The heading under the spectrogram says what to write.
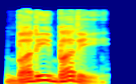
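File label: "buddy-buddy", English, British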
